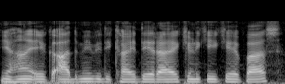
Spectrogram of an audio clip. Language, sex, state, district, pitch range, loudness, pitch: Hindi, male, Jharkhand, Ranchi, 120-125 Hz, -18 LUFS, 120 Hz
